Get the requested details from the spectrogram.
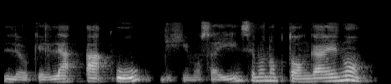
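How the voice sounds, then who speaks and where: Teaching a classroom lecture, a man speaks a little slowly in a slightly high, somewhat raspy voice whose pitch rises and falls a lot. He addresses students directly and often poses a question aloud before answering it himself, and the recording sounds dull and lo-fi.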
